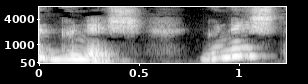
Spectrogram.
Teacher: güneş derken arkadaşlar ince ünlüyle başladı, ince ünlüyle bitti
